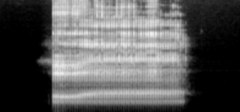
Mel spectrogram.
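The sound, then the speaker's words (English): A white-tailed deer snorts air through its nose: one loud, harsh, rasping blast lasting over a second, starting abruptly and cutting off cleanly, with silence around it and no voices. “Well, that is the snorting of air through his nose.”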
